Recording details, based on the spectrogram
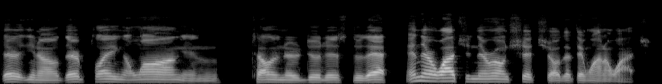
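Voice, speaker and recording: A man's voice: lowish voice, animated, normal speed, fairly bright tone, smooth, no room sound, studio quality. An American man in casual conversation, talking in a blunt, rambling way. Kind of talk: casual chat.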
